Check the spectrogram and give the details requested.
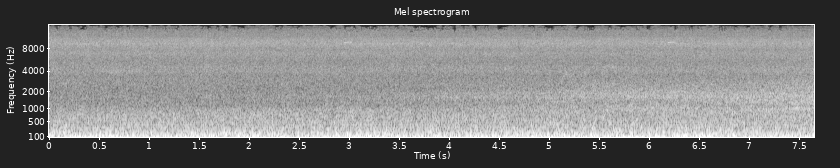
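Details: Continuous deep low rumble like passing traffic or an aircraft outdoors, with no animal calls.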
